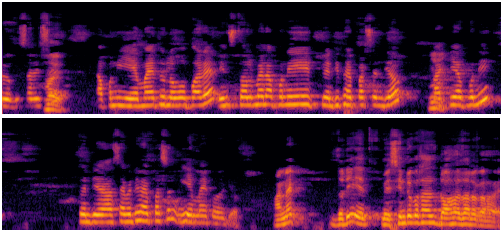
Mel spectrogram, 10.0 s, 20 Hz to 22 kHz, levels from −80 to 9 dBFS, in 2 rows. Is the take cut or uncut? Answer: uncut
